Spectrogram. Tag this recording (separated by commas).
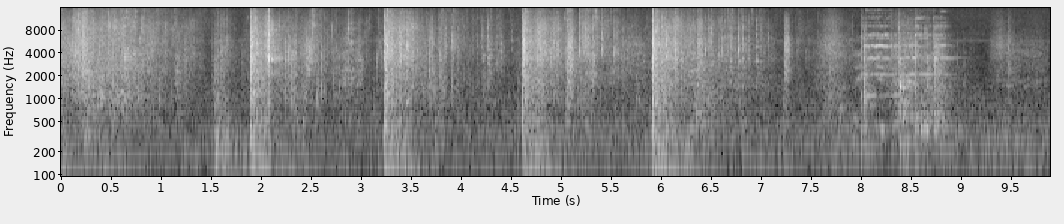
Glass, Speech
